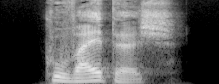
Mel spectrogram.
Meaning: of Kuwait; Kuwaiti
- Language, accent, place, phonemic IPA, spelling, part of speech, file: German, Germany, Berlin, /kuˈvaɪ̯tɪʃ/, kuwaitisch, adjective, De-kuwaitisch.ogg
